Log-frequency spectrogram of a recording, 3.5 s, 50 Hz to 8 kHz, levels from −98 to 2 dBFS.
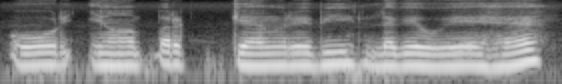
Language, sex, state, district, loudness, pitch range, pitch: Hindi, male, Uttar Pradesh, Saharanpur, -15 LUFS, 155-170 Hz, 160 Hz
